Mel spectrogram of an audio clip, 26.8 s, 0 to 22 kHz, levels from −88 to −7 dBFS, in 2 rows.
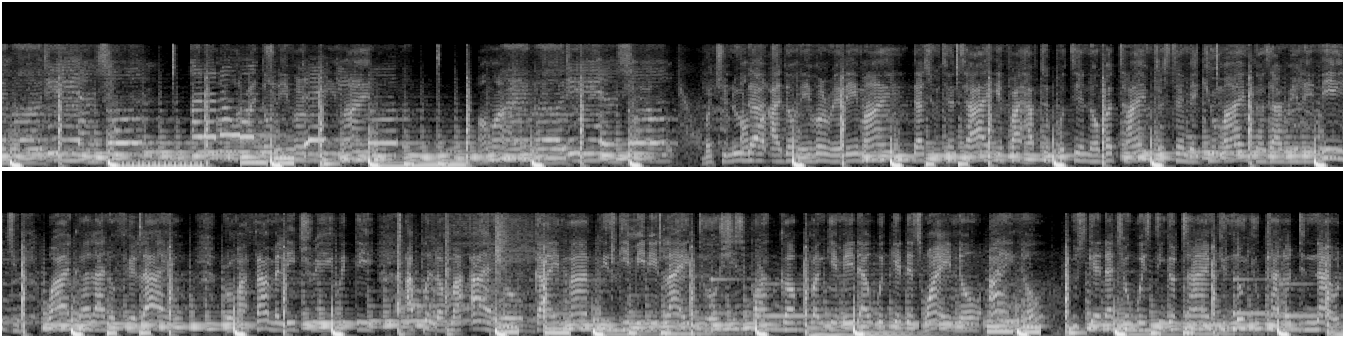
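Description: At 6.76–7.00 s and 23.90–24.04 s, the background becomes a flat, detail-free hiss, about 1–2 dB quieter. This is likely comfort noise in place of the background; unlike a dropout, sound never stops.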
